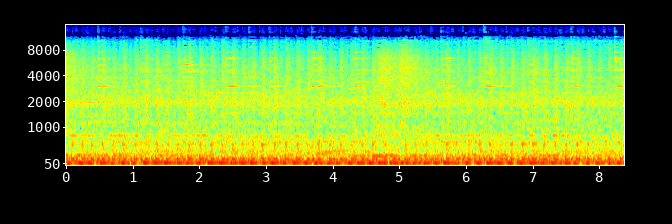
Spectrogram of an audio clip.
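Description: Black metal band playing live: distorted electric guitars over fast, relentless drumming in a dense, loud wall of sound.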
